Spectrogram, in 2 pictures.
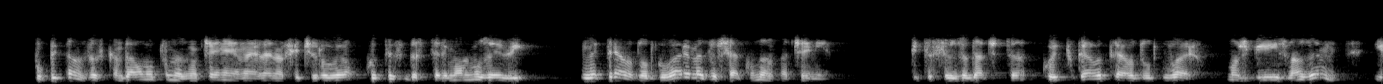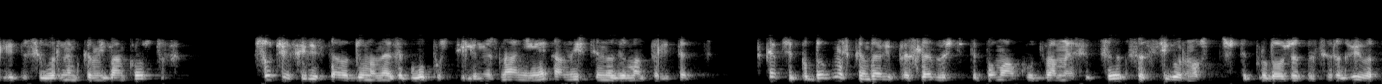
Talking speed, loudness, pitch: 150 wpm, -17 LUFS, 150 Hz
